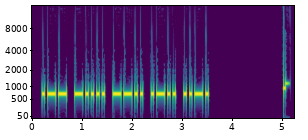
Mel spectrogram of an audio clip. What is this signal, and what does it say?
Morse code, heard as a keyed tone, about 22 wpm, 700 Hz. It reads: W6ZLF
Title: USA Callsign DE Callsign - 5 Characters - 22wpm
